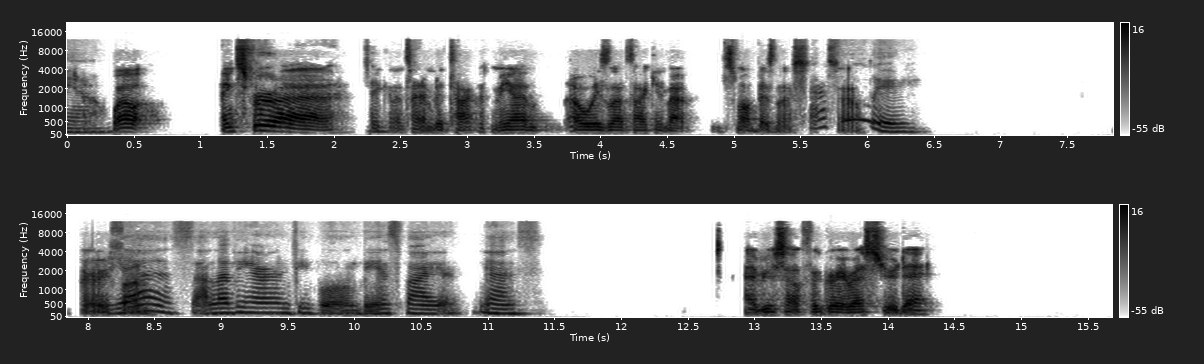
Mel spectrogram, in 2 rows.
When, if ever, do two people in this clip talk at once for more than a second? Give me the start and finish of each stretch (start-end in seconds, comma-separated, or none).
none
